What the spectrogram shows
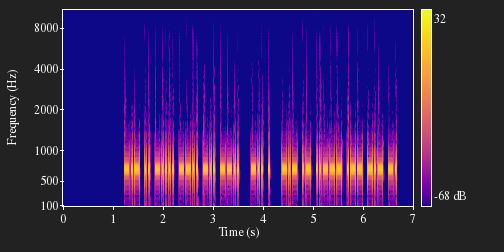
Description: Morse code, heard as a keyed tone, about 36 wpm, 690 Hz. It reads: KI6ZDZ DE KA2WKN
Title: USA Callsign DE Callsign 35wpm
